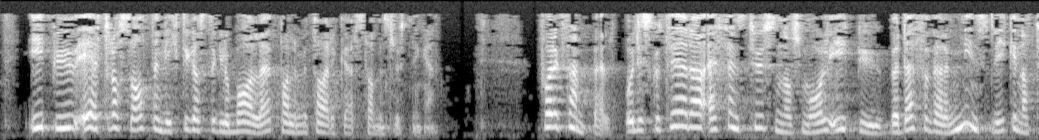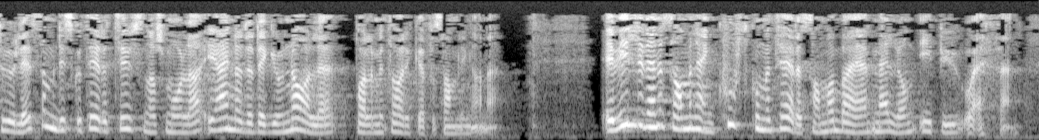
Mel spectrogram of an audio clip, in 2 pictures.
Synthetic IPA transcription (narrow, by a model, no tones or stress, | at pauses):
ʔiːpeʉːʔɛt̪ʰɾɔsɑlt̪̚d̪ɛnʋɪkt̪ɪɡɑst̪əɡlʊbɑːləpʰɑɾɭɑmɛnt̪ʰɑːɾɪkə̰ɾsɑmənslʉ̰t̪nɪ̰ŋə̰n | fɔɾɛksɛmpə̰loːd̪ɪskʉt̪ʰeːɾəʔɛfɛnst̪ʰʉːsən̩oːʂmoːliiːpeʉːbœɾɖæɾfɔɾʋæːɾəmɪnst̪liːkənɑt̪ʰʉːɾɭɪsɔmoːd̪ɪskʉt̪ʰeːɾət̪ʰʉːsən̩oːʂmoːlɑʔiæɪnɑʋd̪æɪɾɛɡɪʊnɑːləpʰɑlɑmɛnt̪ʰɑːɾɪkəɾfɔʂɑmlɪŋɑ̰nə̰ | ʔeːɡʋɪlid̪ɛnːəsɑmənhɛŋːkʰʊɾt̪kʰʊmənt̪ʰeːɾəsɑmːɑɾbæɪəmɛlːɔmiːpɛʉːʔo̰ːʔɛfɛ̰n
